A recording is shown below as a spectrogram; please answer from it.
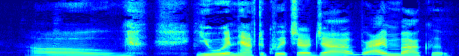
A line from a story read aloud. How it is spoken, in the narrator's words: Donnie laughed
